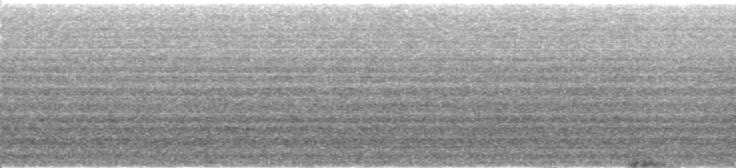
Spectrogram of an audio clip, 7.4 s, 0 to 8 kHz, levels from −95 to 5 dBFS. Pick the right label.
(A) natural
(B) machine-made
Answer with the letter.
A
